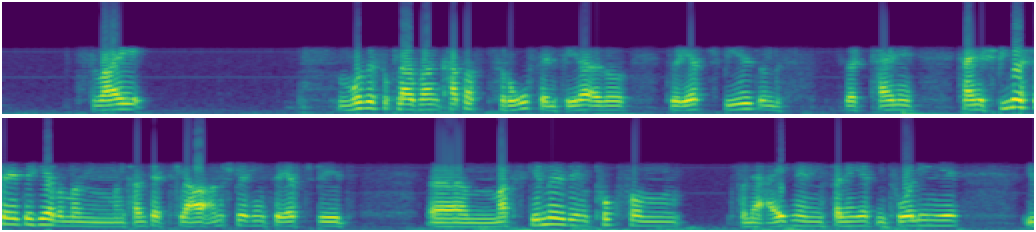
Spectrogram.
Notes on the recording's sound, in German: Diesmal auf Grund von Terminen wieder allein. Leider nochmal mit Tonproblemen zu kämpfen, auch wenn er das Mikrofon wirklich nicht im Mund hat.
